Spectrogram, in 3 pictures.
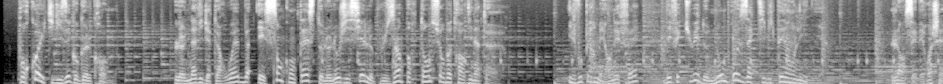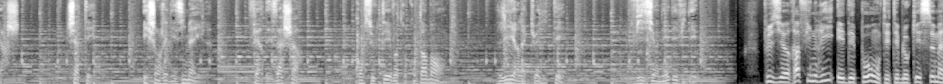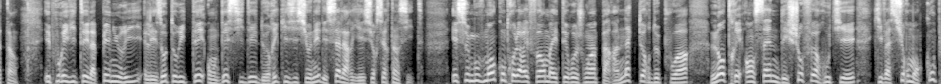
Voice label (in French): voix reportage documentaire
